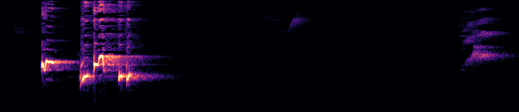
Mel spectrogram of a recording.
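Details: Male Straw-headed bulbul, loud 'ropel' singing: one bubbling phrase of rich whistles jumping down and up for about a second and a half, then silence and one faint higher note.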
